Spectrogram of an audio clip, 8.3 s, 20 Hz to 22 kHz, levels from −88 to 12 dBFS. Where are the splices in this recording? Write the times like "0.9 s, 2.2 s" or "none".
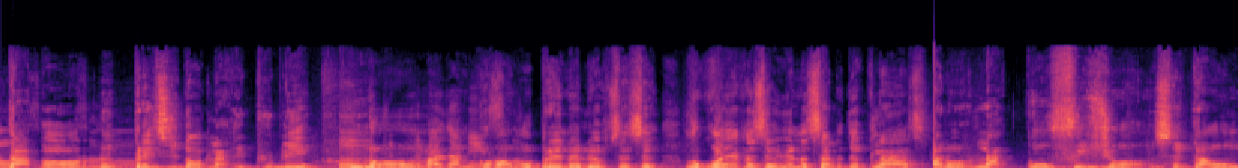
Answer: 2.3 s, 6.2 s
